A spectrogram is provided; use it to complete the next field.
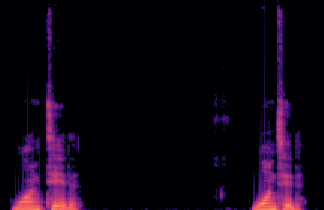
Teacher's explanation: The final ed is pronounced id.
